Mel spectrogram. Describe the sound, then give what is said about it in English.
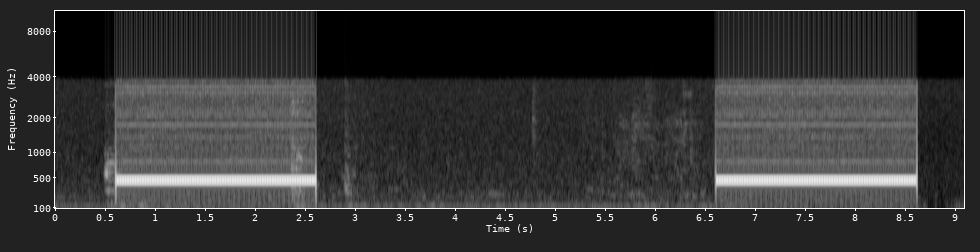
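A telephone ringing tone sounds twice on a call to Brady Trucking, each steady, buzzy two-second burst separated by about four seconds of quiet low hum, and nobody answers. “If you don't pick up the fucking phone.”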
